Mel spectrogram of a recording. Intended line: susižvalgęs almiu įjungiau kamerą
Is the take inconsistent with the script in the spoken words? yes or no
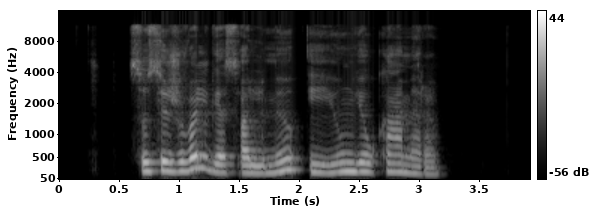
no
